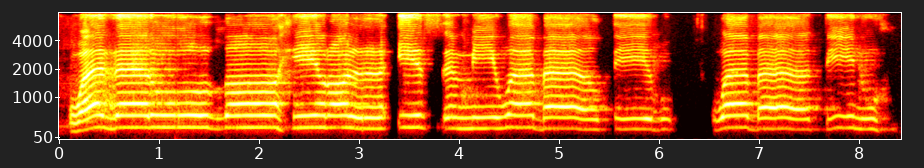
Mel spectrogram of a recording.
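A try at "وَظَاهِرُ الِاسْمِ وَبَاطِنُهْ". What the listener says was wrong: Ini ismi jadi ismi, ada se-nya.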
